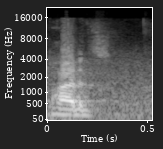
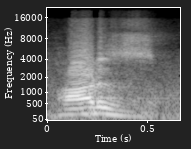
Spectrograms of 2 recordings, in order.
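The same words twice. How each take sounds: First: The word is said plainly, without extra force. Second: The word is said with extra force. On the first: The letter has no dot beneath it. "जैक पे हम बोलते हैं फर्ज" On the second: The letter has a dot beneath it. "तो उसे फिर जोर देके बोलना पड़ेगा आपको।"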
